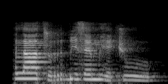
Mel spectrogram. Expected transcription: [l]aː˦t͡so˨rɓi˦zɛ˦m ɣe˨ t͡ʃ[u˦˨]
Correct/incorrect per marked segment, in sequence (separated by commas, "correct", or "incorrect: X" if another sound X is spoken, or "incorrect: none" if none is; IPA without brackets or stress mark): correct, correct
